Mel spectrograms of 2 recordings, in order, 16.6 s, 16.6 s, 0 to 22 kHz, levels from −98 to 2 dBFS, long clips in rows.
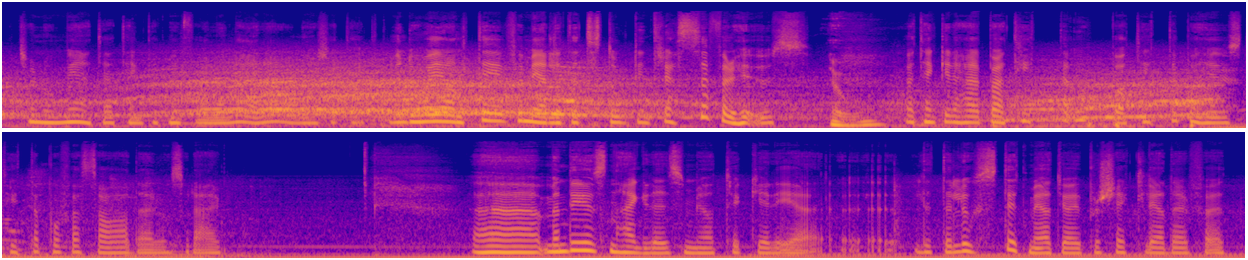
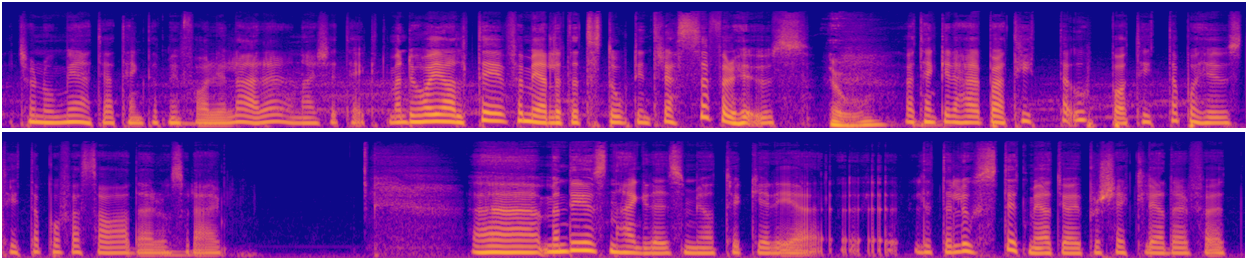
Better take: second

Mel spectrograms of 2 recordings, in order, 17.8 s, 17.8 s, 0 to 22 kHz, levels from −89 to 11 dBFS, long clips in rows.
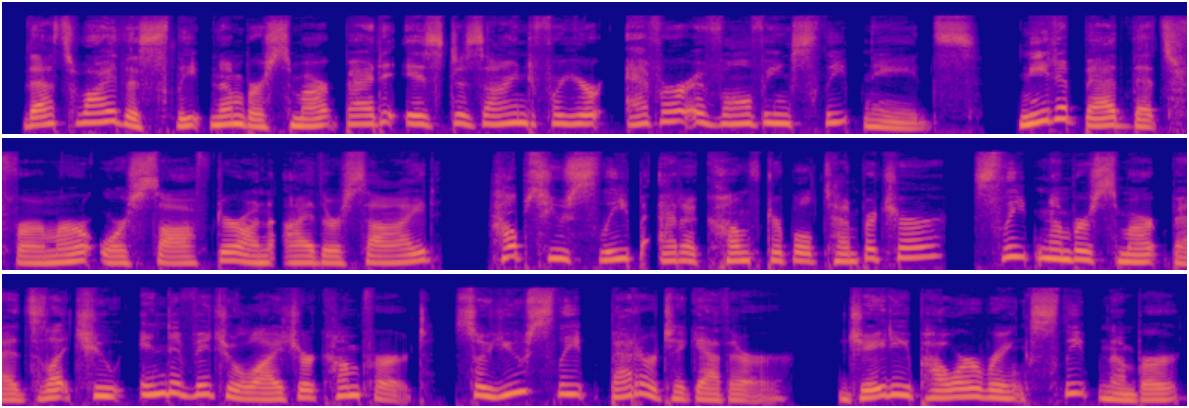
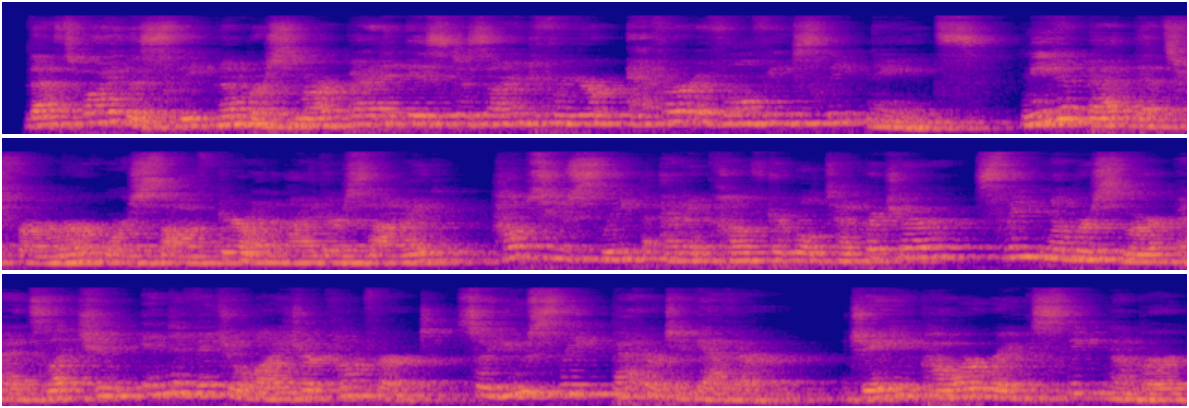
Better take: first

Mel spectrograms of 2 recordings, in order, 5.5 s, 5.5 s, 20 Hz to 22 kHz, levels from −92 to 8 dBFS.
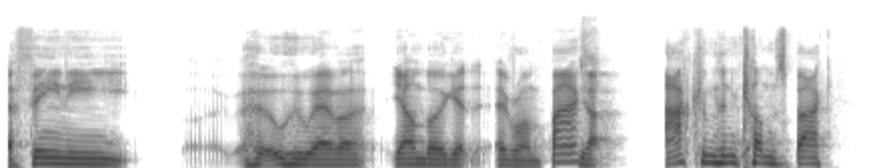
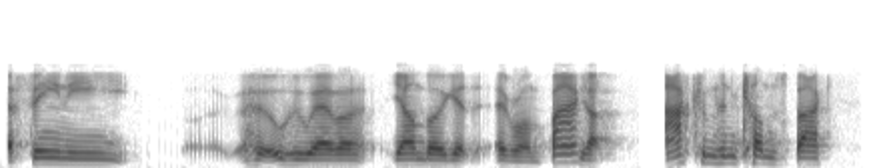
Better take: first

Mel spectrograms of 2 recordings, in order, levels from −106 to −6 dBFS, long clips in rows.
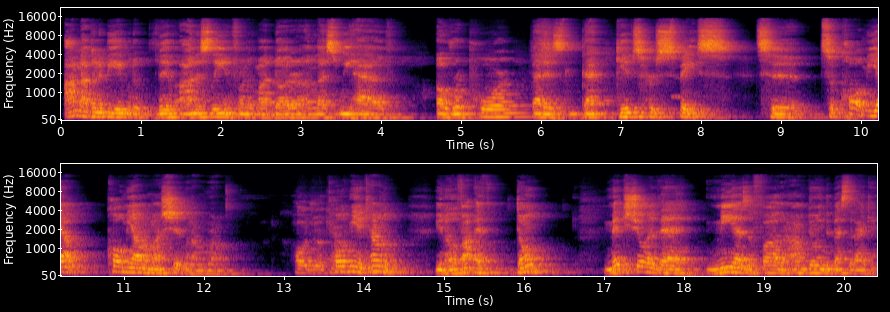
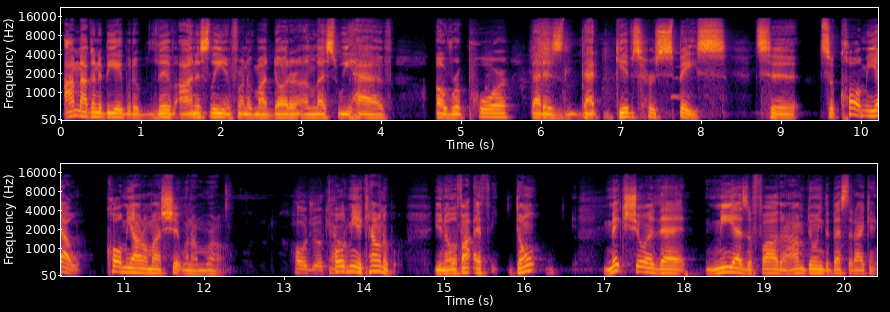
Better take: second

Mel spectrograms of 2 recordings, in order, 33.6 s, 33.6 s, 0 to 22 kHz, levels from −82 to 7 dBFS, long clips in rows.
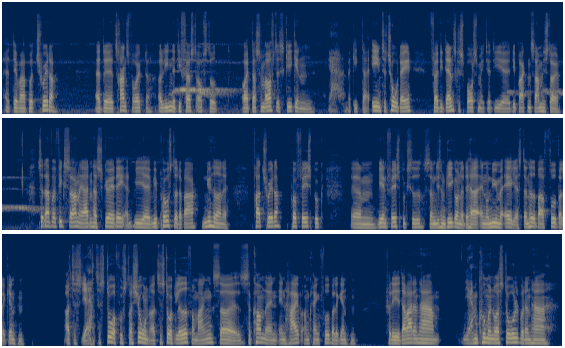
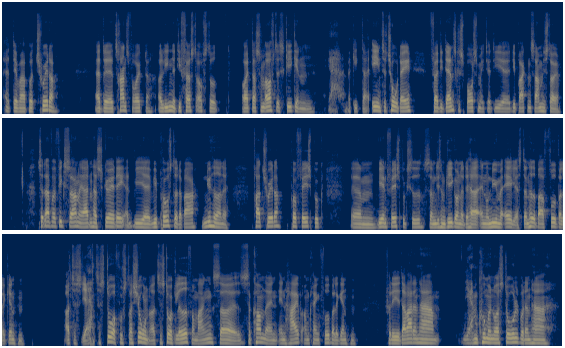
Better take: second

